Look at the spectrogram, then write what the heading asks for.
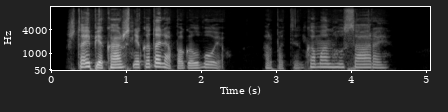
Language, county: Lithuanian, Marijampolė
